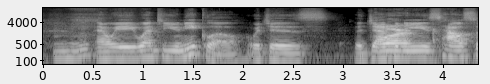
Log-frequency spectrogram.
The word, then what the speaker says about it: Uniqlo: Apparently on the PA system, it's pronounced Uniqlo. – Uniqlo.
